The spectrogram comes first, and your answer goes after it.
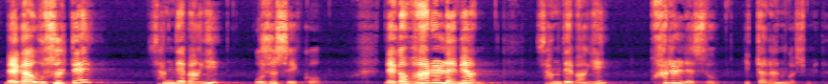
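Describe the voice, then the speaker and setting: A man with a high, lively voice gives a sermon in a large church sanctuary. He tells stories and acts out shouting and echoing calls. His voice rings with long church-hall reverb. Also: moderate pace. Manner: preaching with acted shouts and echoes. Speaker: pastor.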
